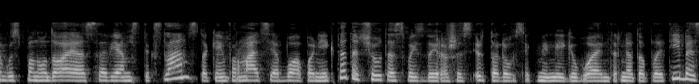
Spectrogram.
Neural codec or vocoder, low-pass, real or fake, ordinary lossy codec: vocoder, 44.1 kHz, 128 mel bands every 512 samples, BigVGAN v2; 7.2 kHz; fake; AAC, 32 kbps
